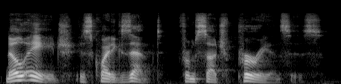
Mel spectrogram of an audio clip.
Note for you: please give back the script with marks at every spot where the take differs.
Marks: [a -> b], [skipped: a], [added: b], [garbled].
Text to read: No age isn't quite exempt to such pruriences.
No age [isn't -> is] quite exempt [to -> from] such pruriences.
